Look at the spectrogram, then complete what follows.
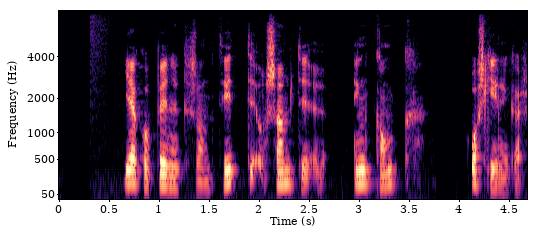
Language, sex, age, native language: Icelandic, male, 30-39, Icelandic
